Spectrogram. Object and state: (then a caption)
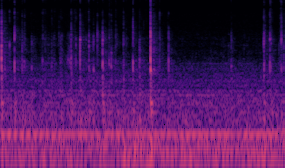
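Fabric-covered tablet keyboard being typed on. Fingertips tap the keys of a slim fabric-covered tablet keyboard in a steady run of soft, muffled clicks with brief bright ticks. A low hum sits underneath the typing throughout, and one sharper key strike stands out near the middle.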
